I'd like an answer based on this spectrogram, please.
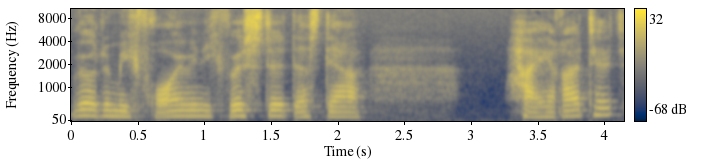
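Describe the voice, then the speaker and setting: Her pitch is very deep and low. This woman speaks at a very slow pace with monotone, flat intonation. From Germany. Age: 90s. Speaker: elderly eyewitness. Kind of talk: life story interview. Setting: her living room.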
